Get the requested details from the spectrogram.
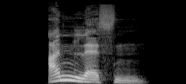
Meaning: dative plural of Anlass
- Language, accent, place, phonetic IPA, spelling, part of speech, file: German, Germany, Berlin, [ˈanˌlɛsn̩], Anlässen, noun, De-Anlässen.ogg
